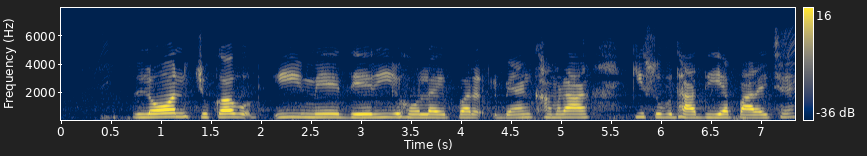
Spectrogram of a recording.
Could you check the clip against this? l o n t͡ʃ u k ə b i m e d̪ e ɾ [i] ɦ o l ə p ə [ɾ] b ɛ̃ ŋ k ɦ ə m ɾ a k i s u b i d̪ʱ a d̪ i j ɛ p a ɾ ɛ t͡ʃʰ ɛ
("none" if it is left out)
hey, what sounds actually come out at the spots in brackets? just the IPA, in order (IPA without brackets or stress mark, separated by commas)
i, ɾ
